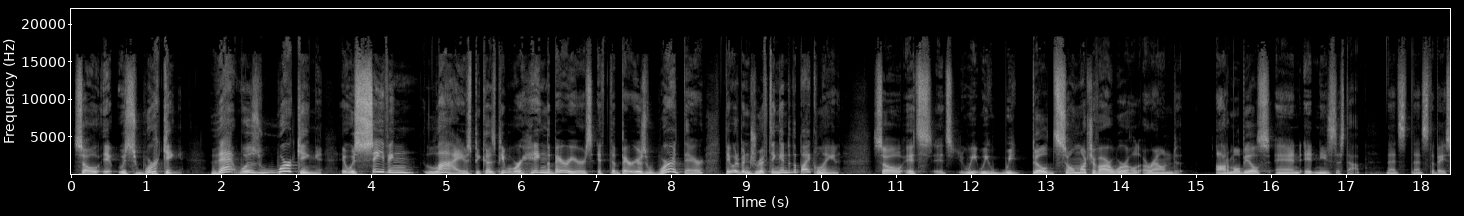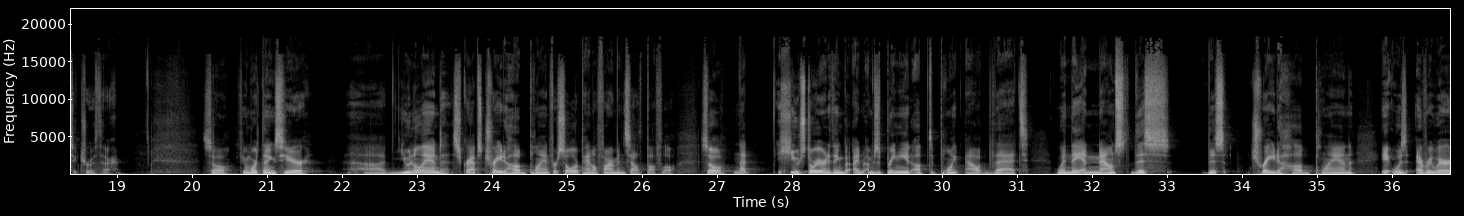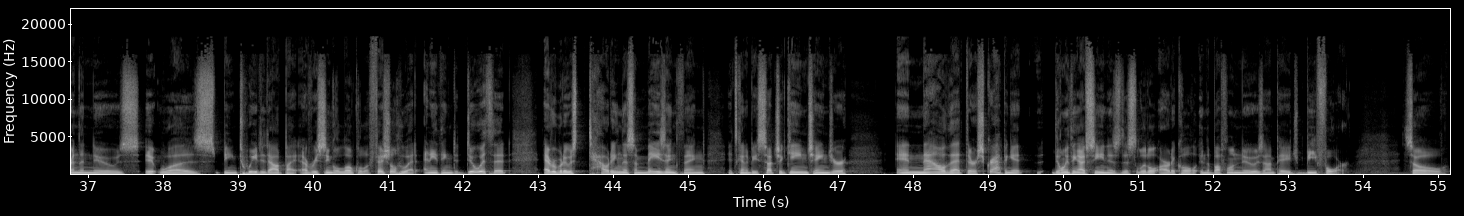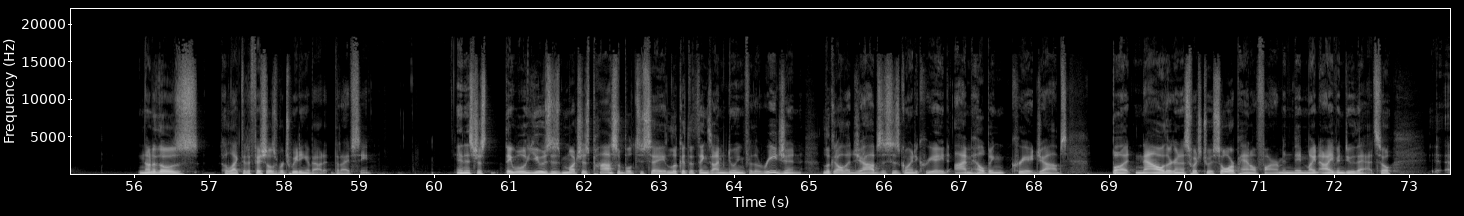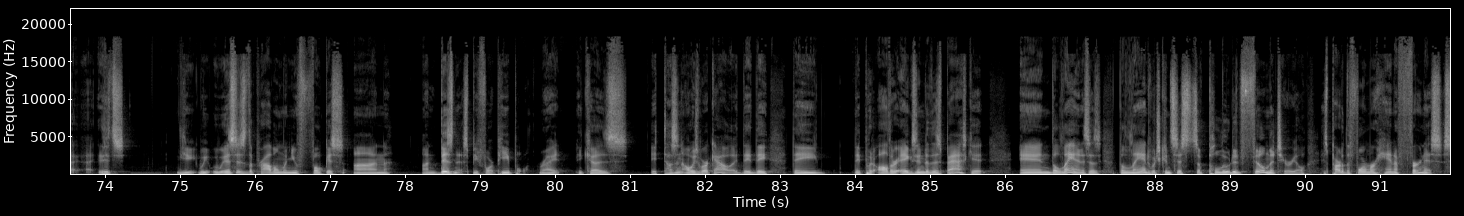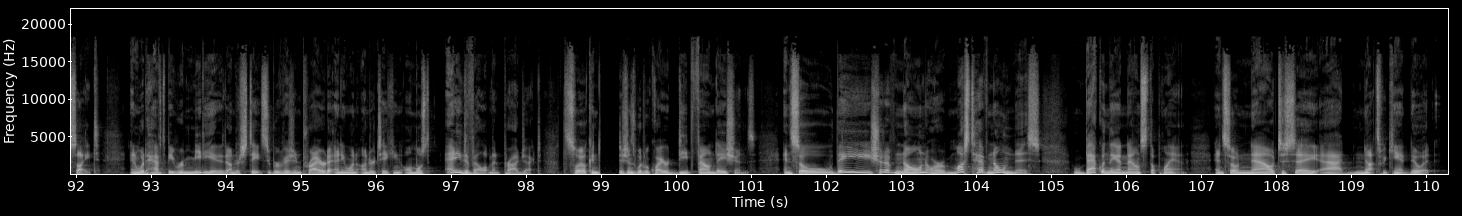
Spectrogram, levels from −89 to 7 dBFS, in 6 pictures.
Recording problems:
audio freezing; at 1:39

